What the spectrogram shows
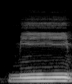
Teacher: মিমটা যখন উচ্চারণ করি দুই ঠোঁট থেকে উচ্চারণ করি তবে দুই ঠোঁটের শুকনা অংশ থেকে আমরা মিমটা উচ্চারণ করি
